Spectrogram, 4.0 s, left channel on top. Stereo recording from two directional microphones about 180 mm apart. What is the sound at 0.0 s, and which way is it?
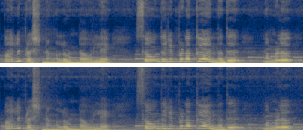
A woman's voice, 15° left (ahead or behind).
